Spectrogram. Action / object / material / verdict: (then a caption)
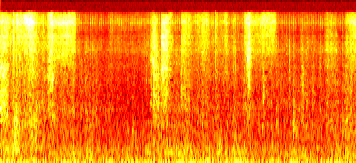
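scrape / paper hardcover book / paper / none. Fingertips stroke and turn the glossy paper pages of a large open hardcover book. Quiet, bright papery swishes and rustles come in short bursts over a steady low background rumble.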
